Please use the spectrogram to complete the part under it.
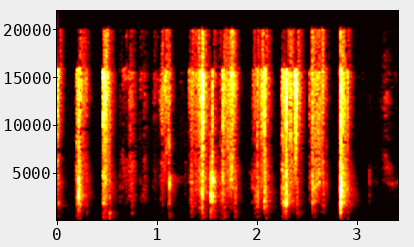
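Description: Tarot cards are riffled and shuffled in a quick, uneven rhythm of crisp papery bursts, close and fairly loud, with no talking.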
